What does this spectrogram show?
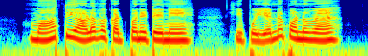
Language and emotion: Tamil, fearful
